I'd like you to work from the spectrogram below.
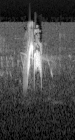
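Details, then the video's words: Willow flycatcher in Wisconsin giving one quick, sneezy two-part phrase, a burred rising note then a slurred one, high-pitched and over in under half a second; otherwise quiet. "Bird Sounds - Willow Flycatcher"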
